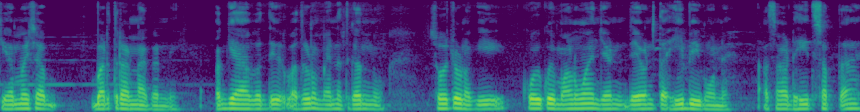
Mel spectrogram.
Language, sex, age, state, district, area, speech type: Sindhi, male, 18-30, Gujarat, Kutch, urban, spontaneous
